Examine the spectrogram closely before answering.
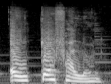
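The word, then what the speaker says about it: ἐγκέφαλον: Ángel enviado ahora ejercitemos epsilon gama capa sí Alfa Landa omicron me la palabra se lee En qué falon y quiere decir encéfalo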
